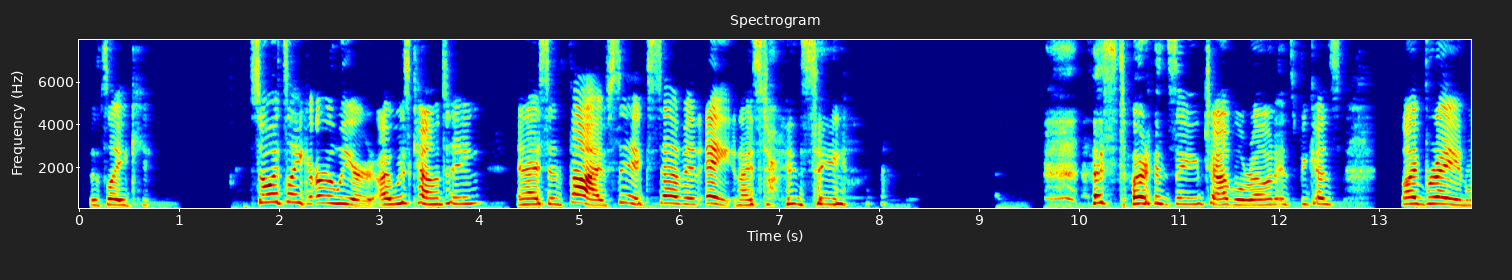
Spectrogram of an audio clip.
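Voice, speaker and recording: A young woman with a high, slightly bright voice chats casually on a livestream while knitting for charity, recorded without echo. She rambles, giggles a lot and breaks into playful snatches of song.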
